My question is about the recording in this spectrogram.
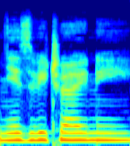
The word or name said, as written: nezvyčajný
